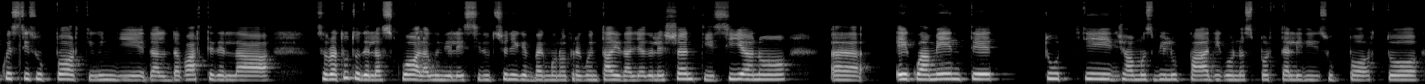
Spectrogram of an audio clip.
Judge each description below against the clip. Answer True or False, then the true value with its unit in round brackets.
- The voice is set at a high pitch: True (215 Hz)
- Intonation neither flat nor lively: False (2.2 semitones)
